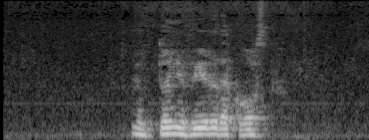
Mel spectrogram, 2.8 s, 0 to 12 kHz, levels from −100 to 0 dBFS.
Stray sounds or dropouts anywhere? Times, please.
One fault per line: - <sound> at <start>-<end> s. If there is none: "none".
none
